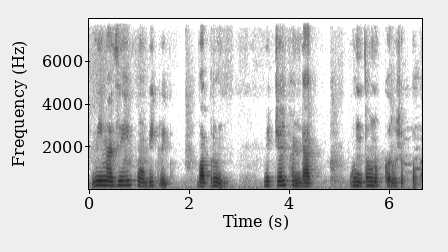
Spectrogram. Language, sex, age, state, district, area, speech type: Marathi, female, 60+, Maharashtra, Pune, urban, read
